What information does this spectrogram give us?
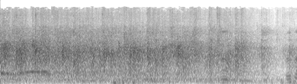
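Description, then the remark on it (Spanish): A church audience applauds for the Lord steadily, a dense wash of clapping that holds loud for several seconds before thinning slightly at the end, with faint voices mixed in. “Denle un aplauso al Señor, aleluya.”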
